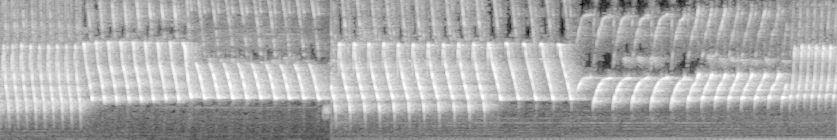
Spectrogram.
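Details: Canary in long, dense rolling song with emotive cuit-cuit chirps, used to teach young canaries to sing: continuous high, fast rattling trills that switch pitch and tempo every second or two without pause.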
